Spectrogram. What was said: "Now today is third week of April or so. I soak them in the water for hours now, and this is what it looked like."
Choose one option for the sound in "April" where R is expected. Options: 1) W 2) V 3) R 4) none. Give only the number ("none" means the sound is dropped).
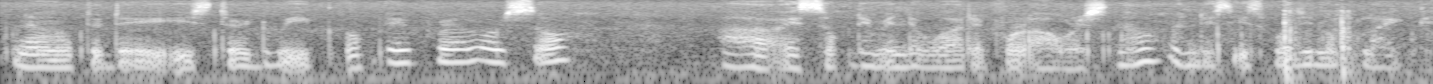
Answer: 3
